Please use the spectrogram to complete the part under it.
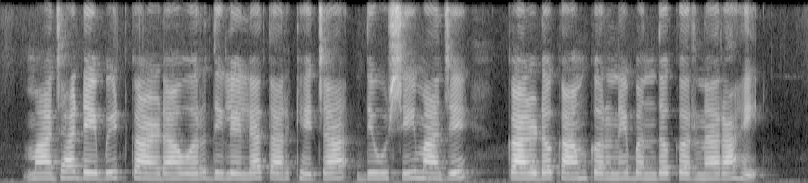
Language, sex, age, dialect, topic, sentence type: Marathi, female, 25-30, Standard Marathi, banking, statement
